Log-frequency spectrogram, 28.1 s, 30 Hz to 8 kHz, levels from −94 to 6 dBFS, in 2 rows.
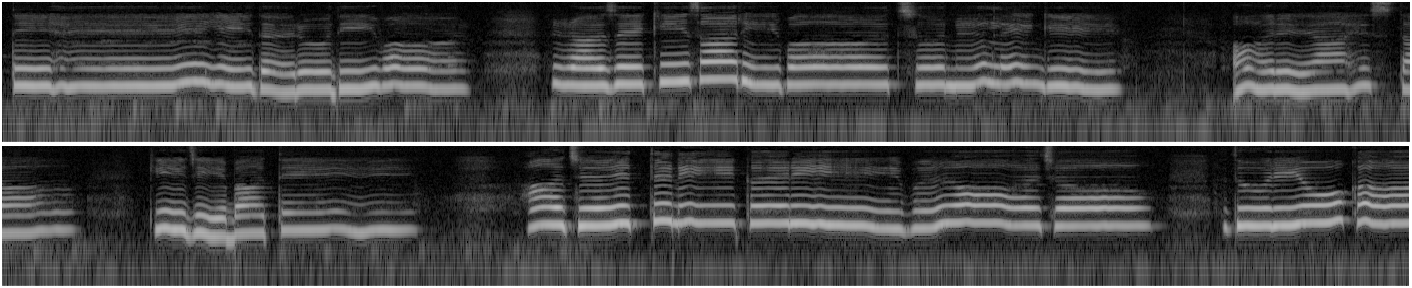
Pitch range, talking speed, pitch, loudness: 280-335 Hz, 45 wpm, 295 Hz, -32 LUFS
